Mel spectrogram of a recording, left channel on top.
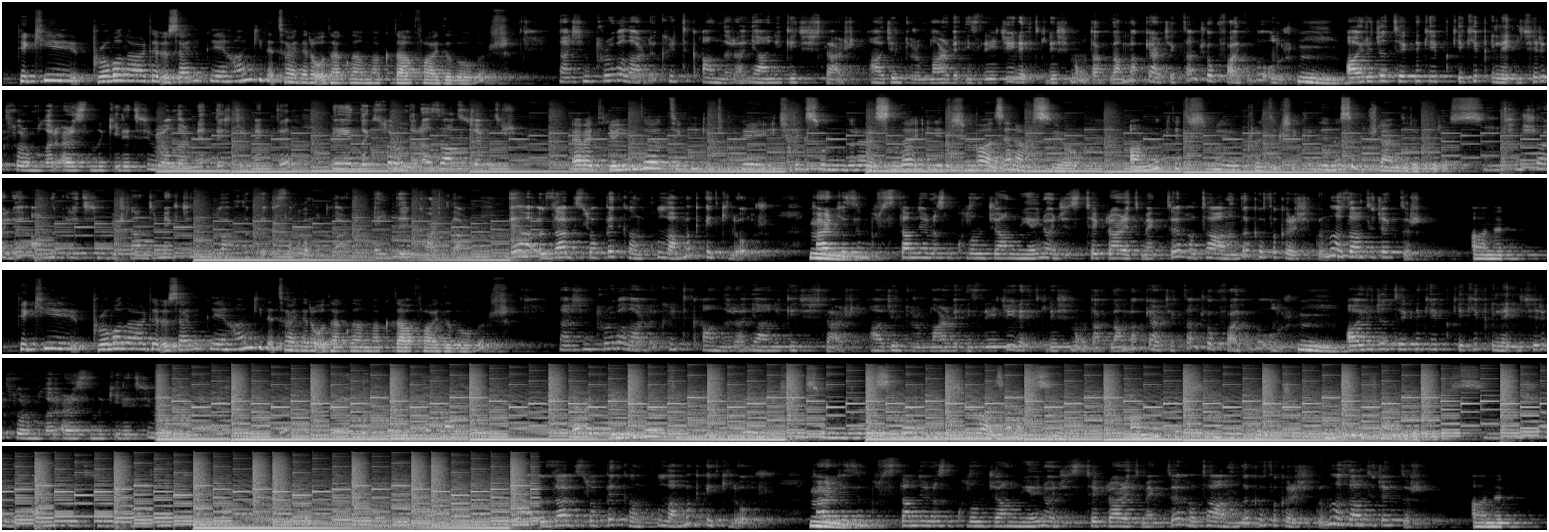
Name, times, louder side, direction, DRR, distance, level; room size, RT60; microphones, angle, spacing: voice 1, 0.2-5.1 12.9-13.5 21.1-26.2 26.7-30.3 39.0-39.5 45.6-45.9, equal, 15° left, 7 dB, 1.0 m, -23 dB
voice 2, 5.2-12.9 13.4-20.6 30.2-45.1, left 3 dB, 50° left, 6 dB, 1.4 m, -28 dB
sound 1, 17.0-36.3, right 8 dB, 75° right, 0.3 m, -20 dB
14.5 x 5.2 x 8.0 m, 1.2 s
head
